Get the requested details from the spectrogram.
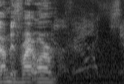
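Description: A young man speaks briefly and casually close to a microphone.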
